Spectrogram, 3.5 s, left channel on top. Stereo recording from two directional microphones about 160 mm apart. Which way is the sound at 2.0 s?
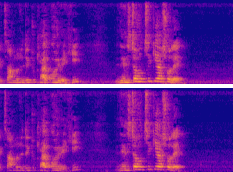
25° right (ahead or behind).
